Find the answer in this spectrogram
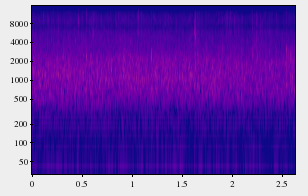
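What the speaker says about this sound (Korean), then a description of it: "우리 팀 티보 선수에게 한번 격려의 박수 한번 하겠습니다" Congregation in a church Sunday service applauding in encouragement, a steady dense wash of clapping from many hands throughout, fairly close and even in level.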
